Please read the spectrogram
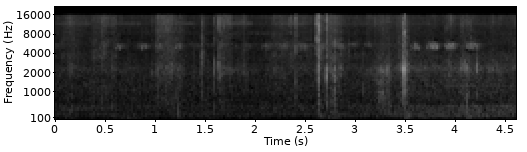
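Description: A colony of western honeybees (Apis mellifera) buzzing steadily around an open hive, with a couple of sharp clicks about halfway through.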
